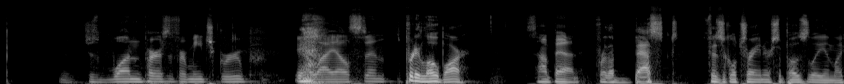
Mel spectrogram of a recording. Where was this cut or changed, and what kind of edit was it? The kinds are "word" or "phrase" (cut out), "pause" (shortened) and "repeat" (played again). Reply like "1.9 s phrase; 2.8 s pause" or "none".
none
